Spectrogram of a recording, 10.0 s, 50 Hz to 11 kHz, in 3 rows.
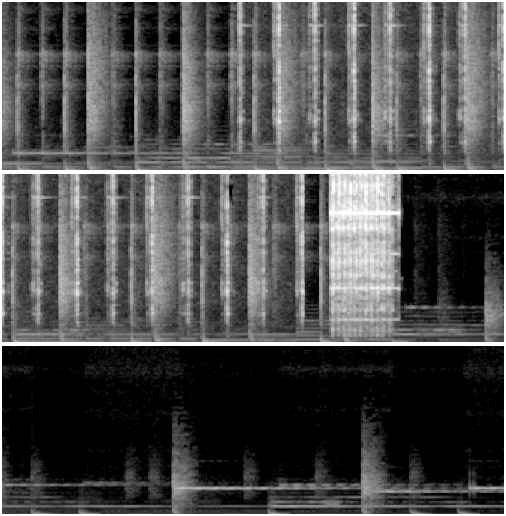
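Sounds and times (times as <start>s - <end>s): countdown timer music: 1.6s - 6.0s
alarm bell ringing: 4.4s - 6.0s.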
